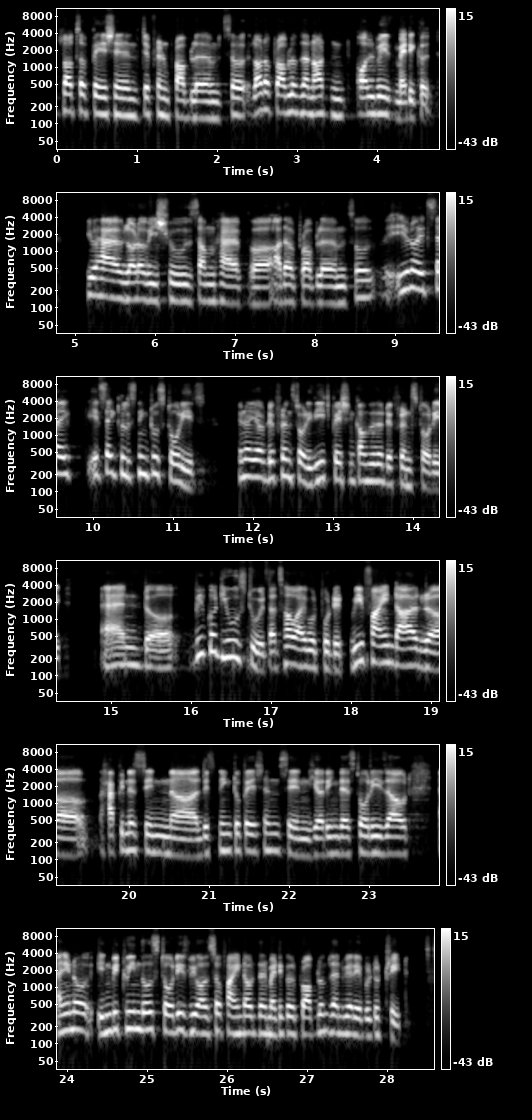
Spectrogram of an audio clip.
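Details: Adult male speaker; no speech disorder.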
